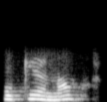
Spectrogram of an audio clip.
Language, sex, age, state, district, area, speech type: Tamil, female, 18-30, Tamil Nadu, Salem, rural, conversation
